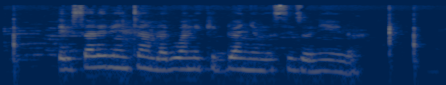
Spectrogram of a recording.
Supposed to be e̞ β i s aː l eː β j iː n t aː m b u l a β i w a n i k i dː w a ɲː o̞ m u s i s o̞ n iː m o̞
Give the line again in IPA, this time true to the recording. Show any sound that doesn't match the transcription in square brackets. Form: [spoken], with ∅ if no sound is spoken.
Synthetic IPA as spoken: e̞ β i s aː l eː β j iː n t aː m b u l a β i w a n i k i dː w a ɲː o̞ m u s i [z] o̞ n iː [n] o̞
